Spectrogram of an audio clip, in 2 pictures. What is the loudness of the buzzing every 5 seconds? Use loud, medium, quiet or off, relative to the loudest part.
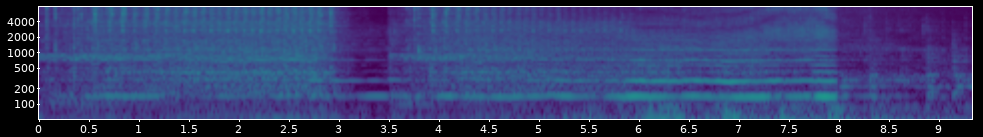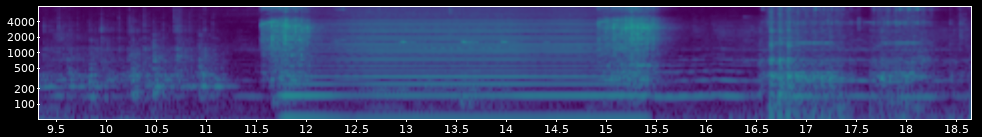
medium, loud, loud, medium.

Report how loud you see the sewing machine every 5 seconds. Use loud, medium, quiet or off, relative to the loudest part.
loud, medium, loud, loud.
